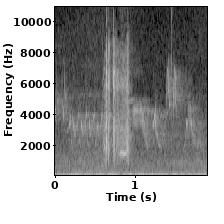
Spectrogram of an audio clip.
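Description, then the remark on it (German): A phone camera shutter clicks once with a sharp, crisp double-edged burst near the middle, while birds chirp faintly in the background over a low steady hum. “Ich habe mein Handy auf medien.kamera eingestellt”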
